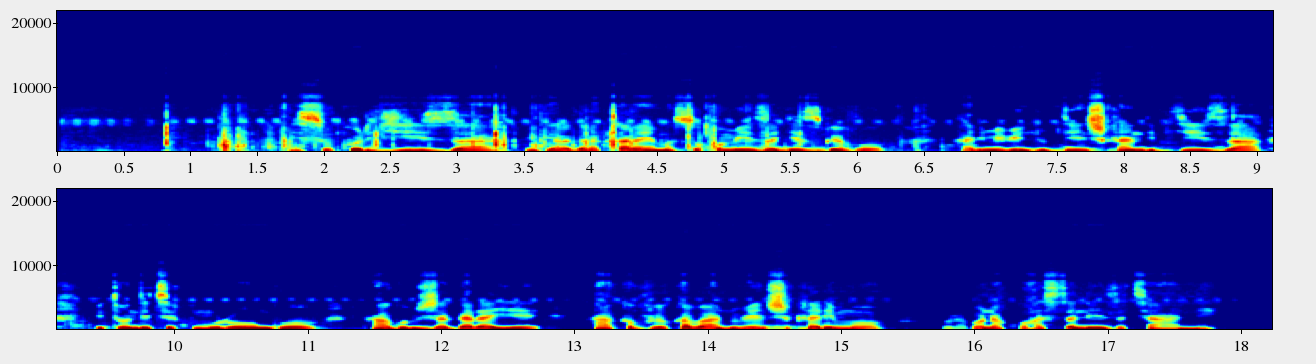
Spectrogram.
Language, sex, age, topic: Kinyarwanda, female, 25-35, finance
